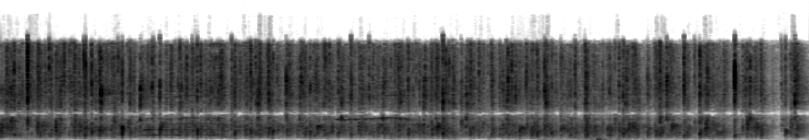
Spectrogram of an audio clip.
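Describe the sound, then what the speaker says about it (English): Sustained audience applause at a live show, a continuous dense wash of clapping that holds steady at even loudness throughout. "Give him a round of applause"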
